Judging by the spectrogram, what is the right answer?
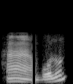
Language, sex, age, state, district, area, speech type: Bengali, male, 18-30, West Bengal, North 24 Parganas, rural, conversation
